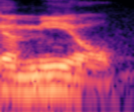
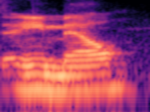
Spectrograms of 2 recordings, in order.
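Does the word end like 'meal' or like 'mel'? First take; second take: meal; mel. First: The second syllable sounds like 'meal'. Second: The second syllable sounds like 'mel'. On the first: This is how the speaker habitually says it. The speaker calls it wrong. "I say a meal" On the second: This is the accepted pronunciation. The speaker calls it right. "but it's it's a mel"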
